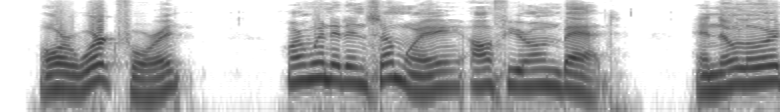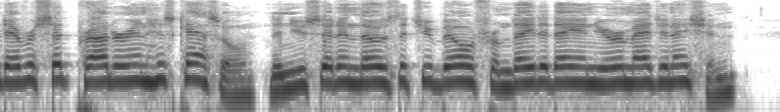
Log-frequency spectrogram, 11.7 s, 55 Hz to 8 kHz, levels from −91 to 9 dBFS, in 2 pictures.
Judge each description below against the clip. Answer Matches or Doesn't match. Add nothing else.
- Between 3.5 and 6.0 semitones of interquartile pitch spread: Matches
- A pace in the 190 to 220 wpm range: Matches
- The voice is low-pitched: Doesn't match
